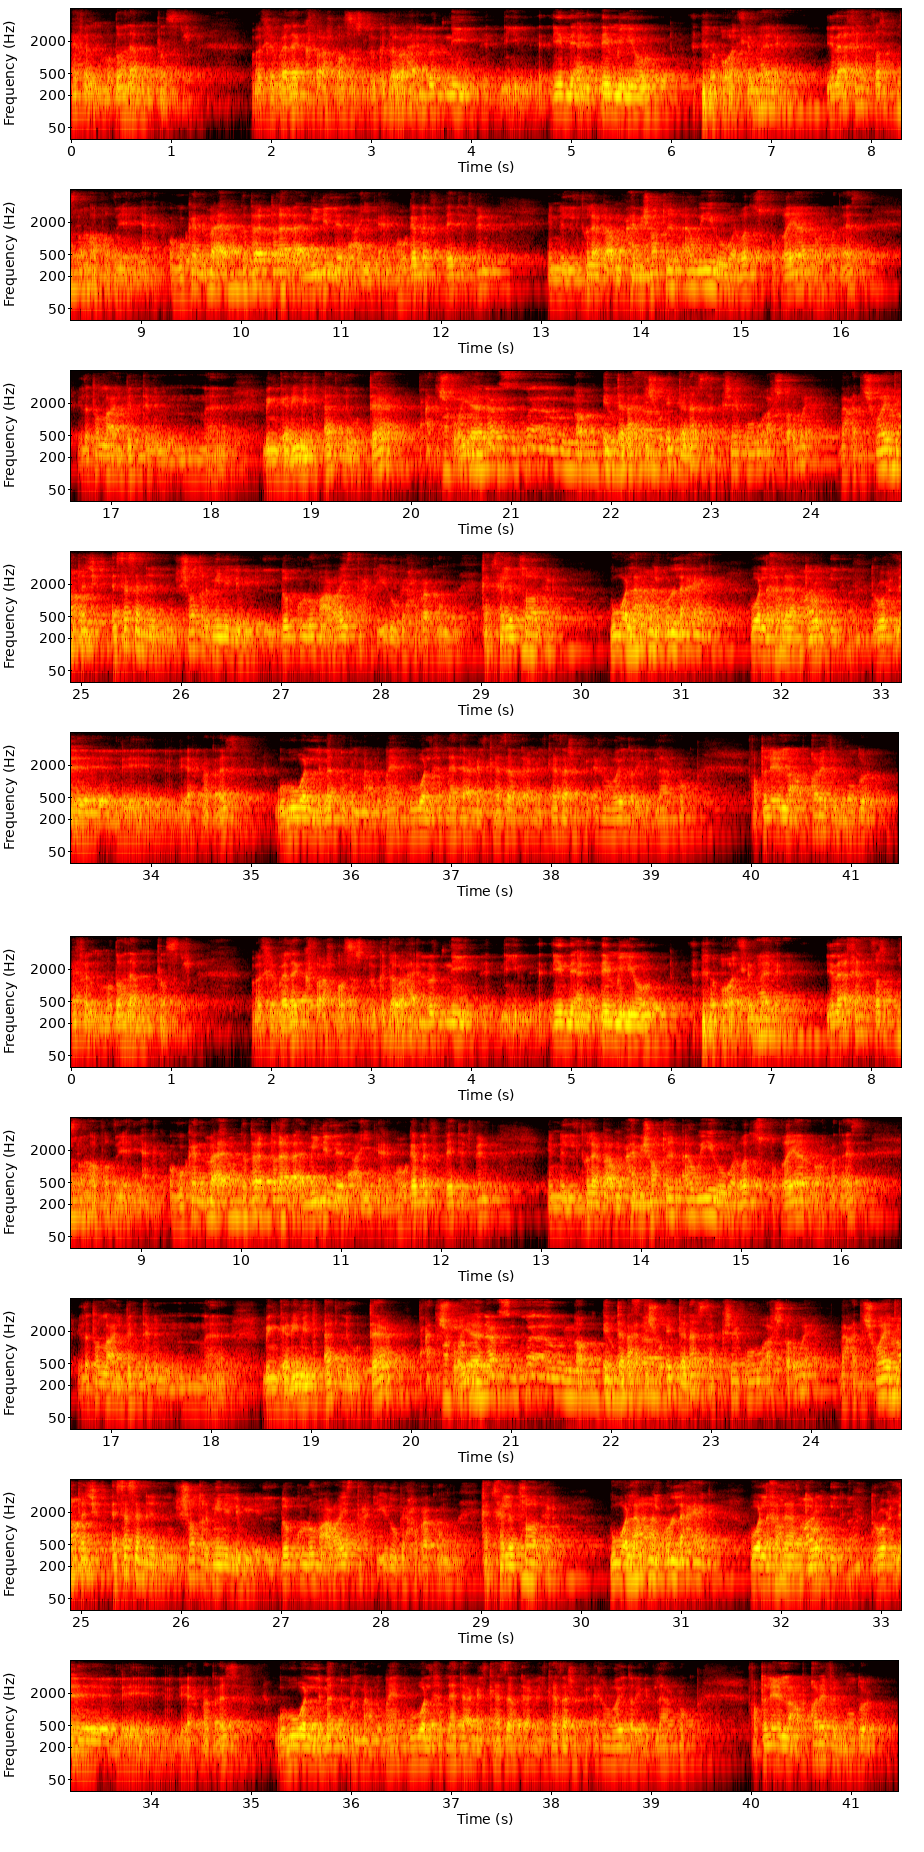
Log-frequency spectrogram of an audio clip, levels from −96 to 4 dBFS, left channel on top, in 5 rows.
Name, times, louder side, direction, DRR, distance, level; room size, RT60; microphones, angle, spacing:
voice 1, 0.0-1.5 1.8-5.9 6.3-7.1 7.6-16.2 16.7-19.8 20.1-20.7 21.6-29.7 30.3-31.3 31.7-32.6 32.9-41.2, right 1 dB, 25° right, 1 dB, 1.3 m, -31 dB
voice 2, 6.8-7.3 8.3-8.7 9.6-10.5 16.9-17.2 20.3-22.5 24.7-25.1 29.4-29.5 30.4-30.8 31.9-33.4, right 2 dB, 55° right, 2 dB, 1.3 m, -35 dB
15.0 x 9.5 x 4.5 m, 1.5 s
head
